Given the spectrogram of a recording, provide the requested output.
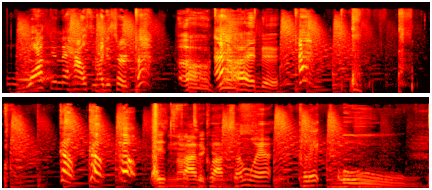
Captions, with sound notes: (upbeat music) - Walk in the house and I just heard "Ah". - Oh God. - "Ah Ah Ah" (choking) - Go! Go! Go! - It's five o'clock somewhere, Click. Ooh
